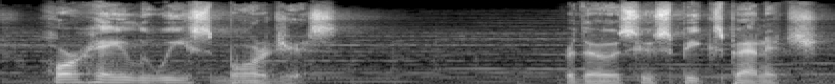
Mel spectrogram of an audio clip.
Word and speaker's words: Jorge Luis Borges: If I pronounce the Spanish correctly, it's Jorge Luis Borges.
